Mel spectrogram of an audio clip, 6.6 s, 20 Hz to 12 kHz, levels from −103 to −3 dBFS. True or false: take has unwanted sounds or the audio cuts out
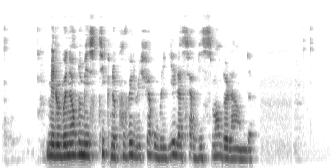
false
